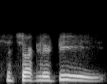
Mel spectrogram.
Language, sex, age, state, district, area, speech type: Hindi, male, 18-30, Uttar Pradesh, Azamgarh, rural, conversation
